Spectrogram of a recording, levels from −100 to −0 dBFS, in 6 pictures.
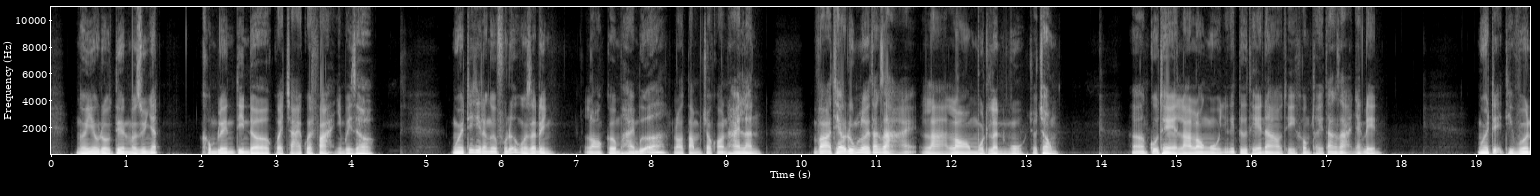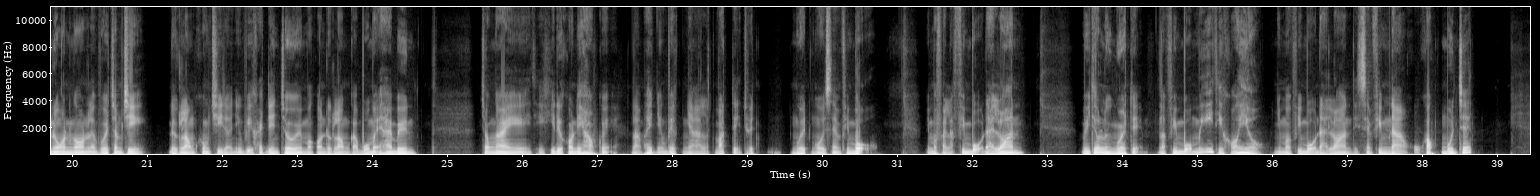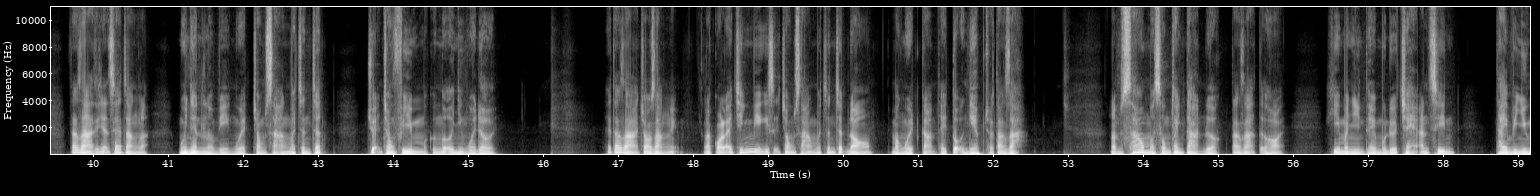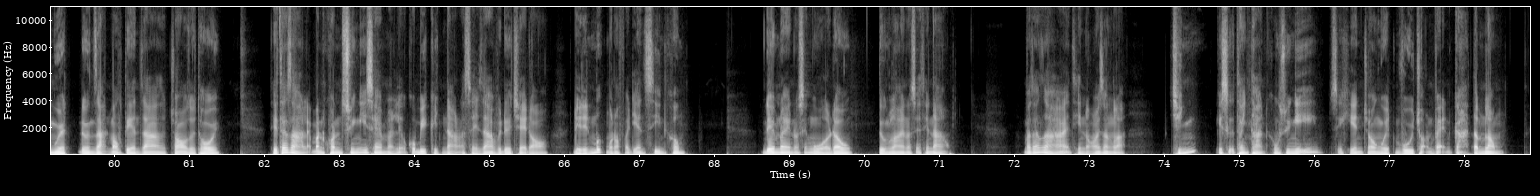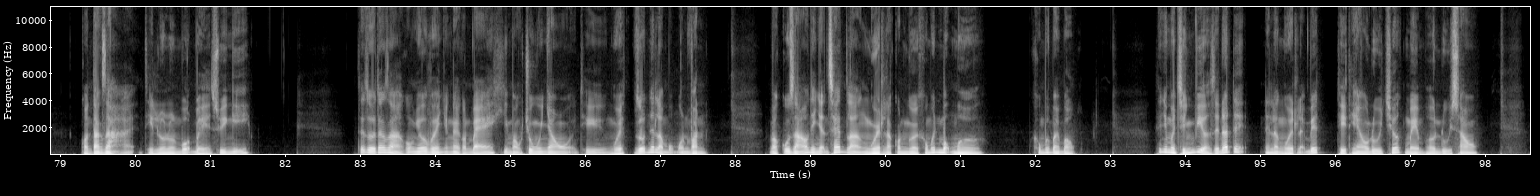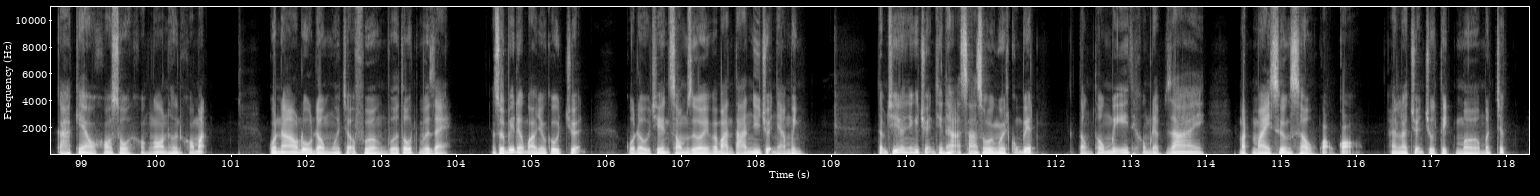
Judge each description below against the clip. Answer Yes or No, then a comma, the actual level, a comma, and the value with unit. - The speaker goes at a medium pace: Yes, average, 235 wpm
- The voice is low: Yes, low, 105 Hz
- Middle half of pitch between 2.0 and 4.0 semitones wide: No, average, 5.1 semitones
